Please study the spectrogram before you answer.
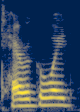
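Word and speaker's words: pterygoid: This word that starts with a P is said terragoid. The P is silent.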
